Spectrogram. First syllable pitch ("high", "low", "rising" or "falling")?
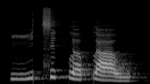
rising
